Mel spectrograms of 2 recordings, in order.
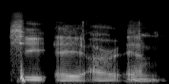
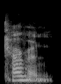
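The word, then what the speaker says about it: Carrin: And I called it the Cross of Carn, C-A-R-N. And I discovered only recently, accidentally, that is the cross of, well, the Cork pronunciation, Carn, but it's spelled C-A-R-R-I-N.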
